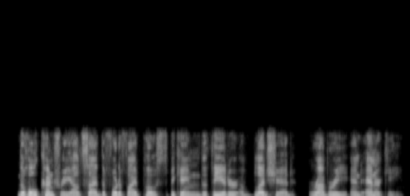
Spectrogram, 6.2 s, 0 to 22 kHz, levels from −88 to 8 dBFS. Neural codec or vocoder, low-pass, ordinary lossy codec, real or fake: none; 7.2 kHz; Opus, 24 kbps; real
